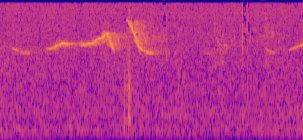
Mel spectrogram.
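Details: Rufous-collared sparrow in a garden sings a high, level whistle that climbs, then drops into a steep descending slur. The phrase starts again at the end, with faint clicks in between.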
